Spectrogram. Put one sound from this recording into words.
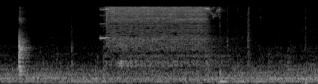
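Water runs from a tap into a cup.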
